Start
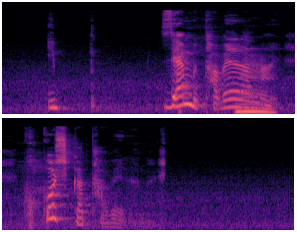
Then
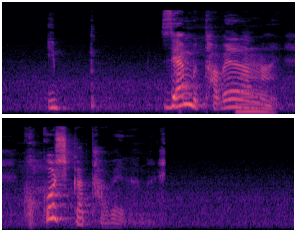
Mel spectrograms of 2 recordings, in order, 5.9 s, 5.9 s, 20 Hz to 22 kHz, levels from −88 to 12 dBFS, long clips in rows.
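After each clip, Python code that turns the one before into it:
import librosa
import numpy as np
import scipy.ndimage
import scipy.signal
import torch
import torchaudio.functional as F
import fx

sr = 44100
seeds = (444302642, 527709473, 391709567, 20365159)

y = scipy.signal.sosfilt(scipy.signal.butter(2, 300.0, 'highpass', fs=sr, output='sos'), x)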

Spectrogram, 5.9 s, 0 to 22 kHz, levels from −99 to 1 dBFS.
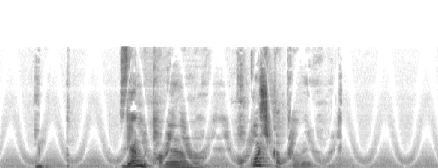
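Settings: y = fx.phaser_stages(x, sr, stages=4, low_hz=360.0, high_hz=4600.0, hz=1.8, feedback_pct=20)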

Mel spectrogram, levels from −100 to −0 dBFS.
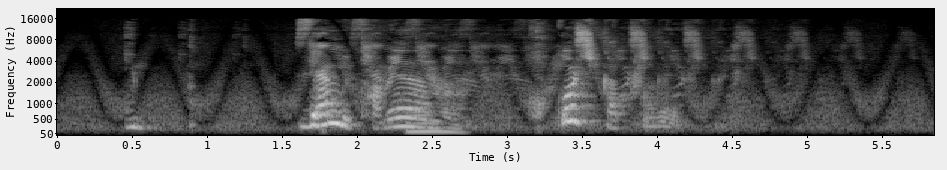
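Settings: y = fx.doubler(x, sr, ms=18.0, db=-6.0)
y = fx.echo_wet_highpass(y, sr, ms=360, feedback_pct=49, hz=2900.0, wet_db=-10.0)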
